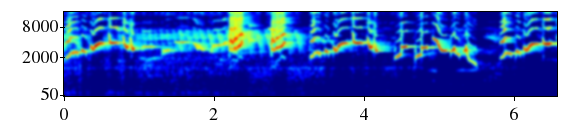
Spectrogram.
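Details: Stirred up by another magpie-robin, an oriental magpie-robin pours out loud, varied whistled phrases with buzzy inserts and falling slurs, nearly continuous, in an open-beaked showcase of its fill-in repertoire.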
